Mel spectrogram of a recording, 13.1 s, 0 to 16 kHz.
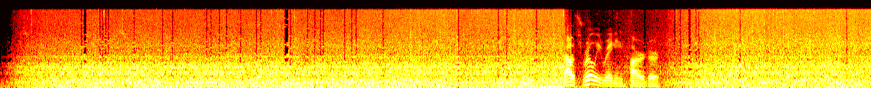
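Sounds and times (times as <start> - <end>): heavy rain pouring: 0.0 - 13.0.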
